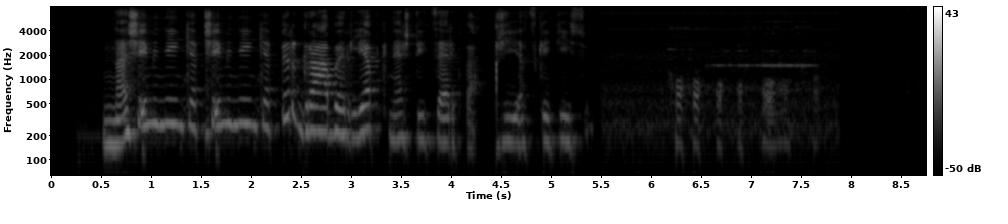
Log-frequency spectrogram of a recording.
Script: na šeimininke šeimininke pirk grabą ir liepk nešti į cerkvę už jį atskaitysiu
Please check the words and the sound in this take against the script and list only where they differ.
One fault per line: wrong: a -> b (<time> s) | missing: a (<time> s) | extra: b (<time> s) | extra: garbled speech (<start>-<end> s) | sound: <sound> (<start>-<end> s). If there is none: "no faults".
sound: laugh (6.2-7.7 s)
